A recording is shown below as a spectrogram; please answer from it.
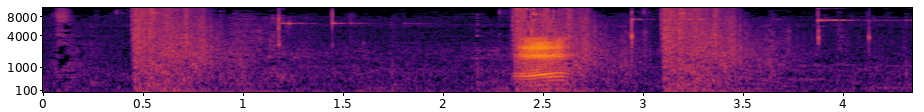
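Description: Bursts of gunfire in the Mafia II video game, three loud volleys of rapid shots separated by short pauses, with a brief exclamation from a player between them.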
